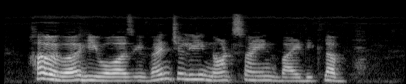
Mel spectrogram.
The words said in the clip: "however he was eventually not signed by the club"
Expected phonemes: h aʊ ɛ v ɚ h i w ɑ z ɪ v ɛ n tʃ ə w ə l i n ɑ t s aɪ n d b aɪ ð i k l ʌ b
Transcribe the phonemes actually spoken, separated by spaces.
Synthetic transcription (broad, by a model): h aʊ ɛ v ɚ h i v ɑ z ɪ v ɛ n tʃ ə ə l i n ɑ t s aɪ n d b aɪ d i k l ʌ b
